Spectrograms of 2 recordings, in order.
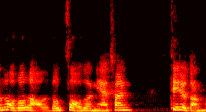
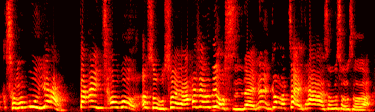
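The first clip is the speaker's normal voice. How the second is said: higher, outraged sister demanding why; indignant protest; 8 semitones higher than usual. Retold or imitated. Sister protesting to brother why the aunt gets a ride, high and indignant. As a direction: push back hard, voice pitched way up in protest.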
